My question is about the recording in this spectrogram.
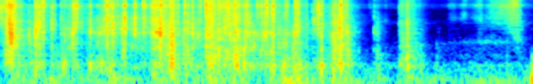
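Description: Foil booster-pack wrapper crinkling and tearing as it is ripped open by hand, a dense crackle that stops about two and a half seconds in.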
